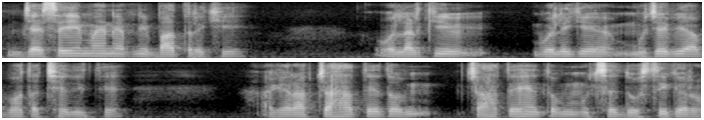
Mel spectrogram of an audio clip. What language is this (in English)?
Urdu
